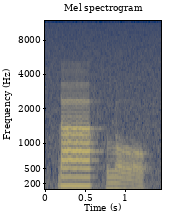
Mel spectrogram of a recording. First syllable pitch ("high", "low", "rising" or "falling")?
high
